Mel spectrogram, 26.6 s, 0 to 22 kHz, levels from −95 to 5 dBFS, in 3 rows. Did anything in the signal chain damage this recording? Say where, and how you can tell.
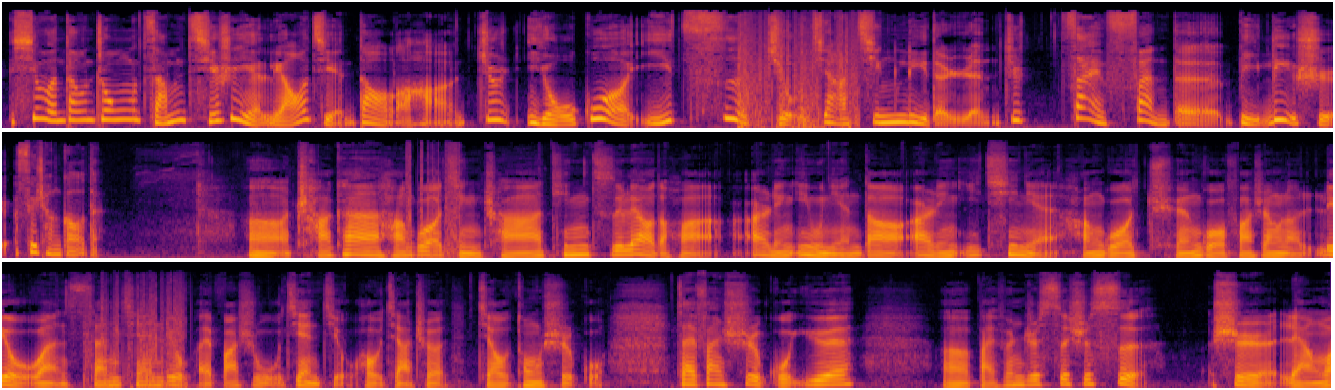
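Yes. Loose connector crackle at 4.91–5.71 s, 11.57–11.93 s and 18.30–19.01 s places the damage in the analogue wiring. A worn or dirty contact is making and breaking intermittently, chopping the speech, so each burst sounds like irregular scratching.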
